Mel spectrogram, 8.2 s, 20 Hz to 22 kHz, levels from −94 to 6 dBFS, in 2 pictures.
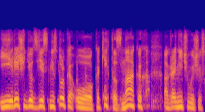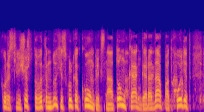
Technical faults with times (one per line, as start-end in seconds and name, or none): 0.69-1.74 echo leak
2.05-2.46 echo leak
2.89-3.26 echo leak
4.96-5.26 echo leak
5.68-8.19 echo leak
6.07-6.18 background gated by the echo canceller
